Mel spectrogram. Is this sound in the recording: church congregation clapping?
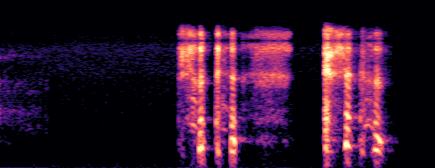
no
